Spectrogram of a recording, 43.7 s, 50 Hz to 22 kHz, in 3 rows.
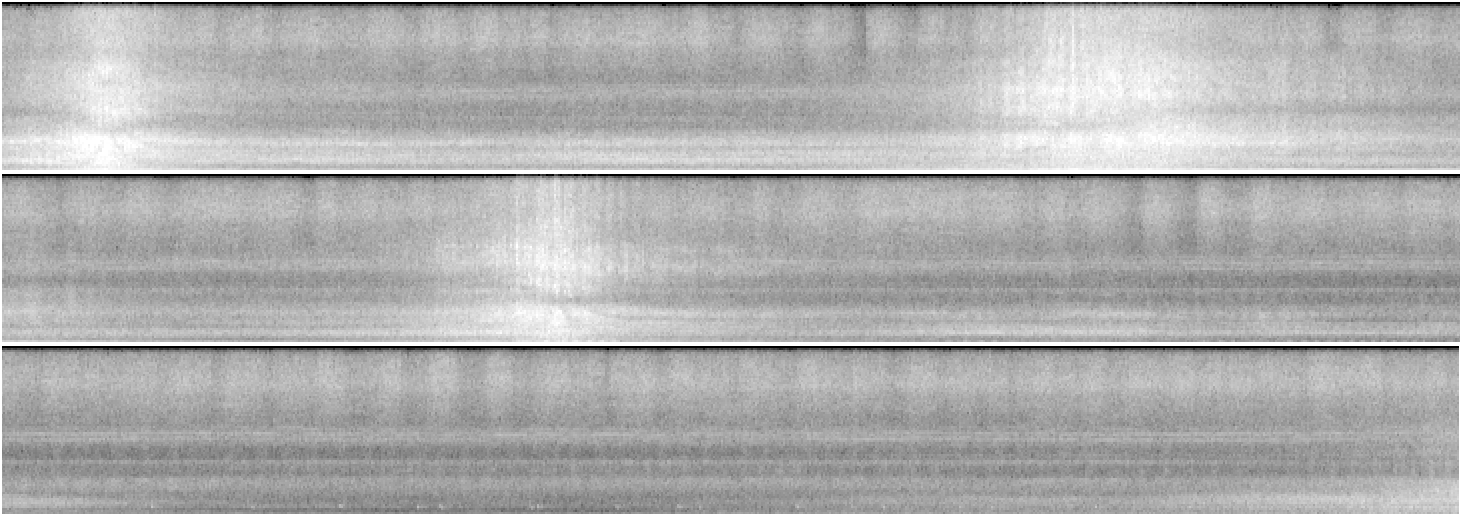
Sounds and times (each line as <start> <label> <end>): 0.0 traffic sound 43.7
